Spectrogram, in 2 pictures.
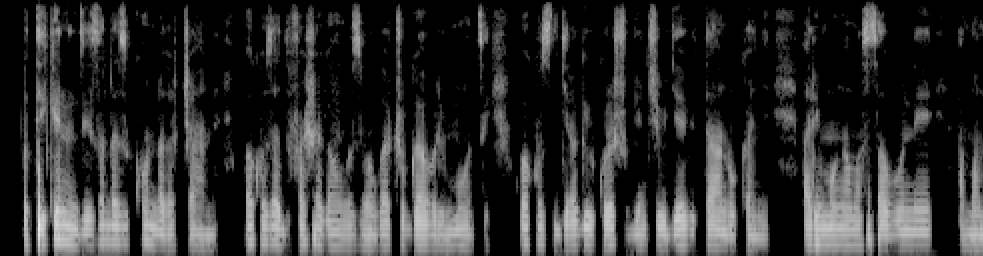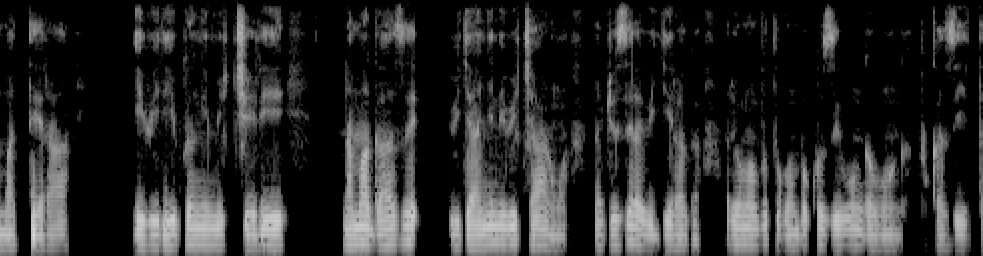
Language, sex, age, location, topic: Kinyarwanda, male, 18-24, Musanze, finance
